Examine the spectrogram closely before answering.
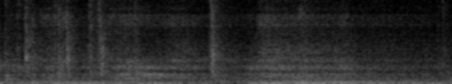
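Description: An arcade game explosion booms.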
